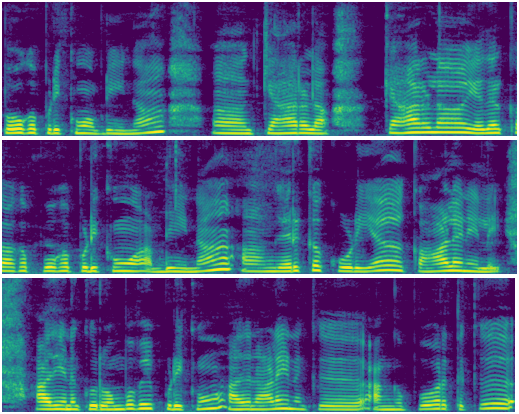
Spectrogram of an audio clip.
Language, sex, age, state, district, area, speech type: Tamil, female, 18-30, Tamil Nadu, Pudukkottai, rural, spontaneous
